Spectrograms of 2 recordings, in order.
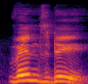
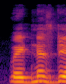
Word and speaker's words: Wednesday: ಈಗ WEDNESDAY ಪದದಲ್ಲಿ D silent ಆಗಿರುತ್ತದೆ. ಹೇಗೆ? ವೆನ್ಸ್ಡೇ, ಇದಕ್ಕೆ ವೆಡ್ನೆಸ್ಡೇ ಅನ್ನೋದಿಲ್ಲ, ವೆನ್ಸ್ಡೇ ಅಂತೇವೆ.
